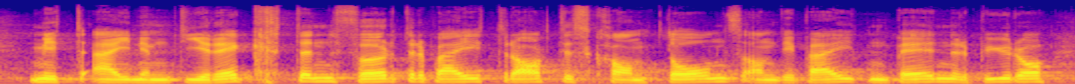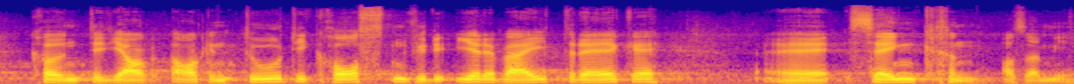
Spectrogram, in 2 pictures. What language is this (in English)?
Swiss German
